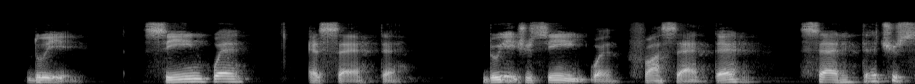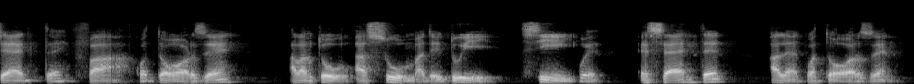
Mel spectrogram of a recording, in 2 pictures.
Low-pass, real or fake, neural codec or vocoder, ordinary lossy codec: 7.2 kHz; fake; codec, 24 kHz, 0.9 kbps, WavTokenizer, medium speech release version 2; none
